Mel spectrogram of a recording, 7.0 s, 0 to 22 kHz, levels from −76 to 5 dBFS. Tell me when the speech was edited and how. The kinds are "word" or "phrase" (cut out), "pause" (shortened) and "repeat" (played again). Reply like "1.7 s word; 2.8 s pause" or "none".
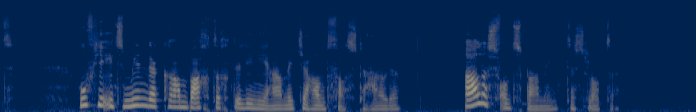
5.0 s word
